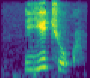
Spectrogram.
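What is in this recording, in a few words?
"йичук", Komi, female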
